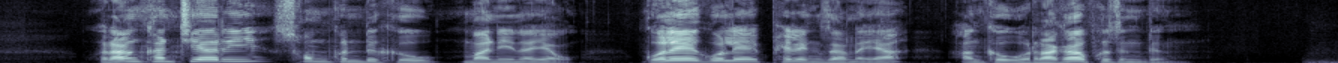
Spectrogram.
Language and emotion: Bodo, angry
